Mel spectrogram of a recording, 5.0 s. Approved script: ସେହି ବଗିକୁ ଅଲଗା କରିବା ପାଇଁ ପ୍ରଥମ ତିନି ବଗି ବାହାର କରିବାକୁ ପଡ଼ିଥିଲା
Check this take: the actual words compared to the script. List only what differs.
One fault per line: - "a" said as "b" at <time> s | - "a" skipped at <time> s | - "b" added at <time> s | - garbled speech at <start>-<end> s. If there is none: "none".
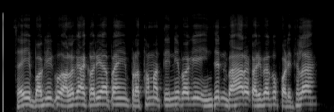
- "ଇଞ୍ଜିନ" added at 3.0 s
